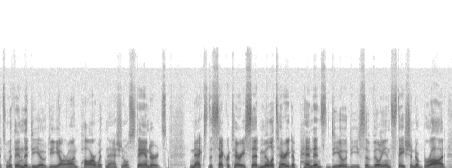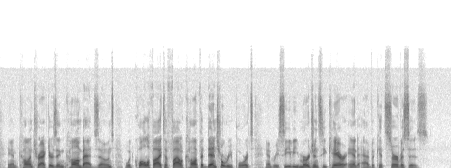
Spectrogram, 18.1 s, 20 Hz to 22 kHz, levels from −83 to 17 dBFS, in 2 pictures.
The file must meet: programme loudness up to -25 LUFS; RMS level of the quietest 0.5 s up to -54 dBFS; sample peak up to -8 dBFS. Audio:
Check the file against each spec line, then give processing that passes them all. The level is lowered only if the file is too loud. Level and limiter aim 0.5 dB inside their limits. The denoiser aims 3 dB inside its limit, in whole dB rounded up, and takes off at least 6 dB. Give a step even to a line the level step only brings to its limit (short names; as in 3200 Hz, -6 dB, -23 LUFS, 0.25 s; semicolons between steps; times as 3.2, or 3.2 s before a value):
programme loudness -22.5 LUFS: fail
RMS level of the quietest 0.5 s -58 dBFS: OK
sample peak -4.0 dBFS: fail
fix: gain -3 dB; limiter -8.5 dBFS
